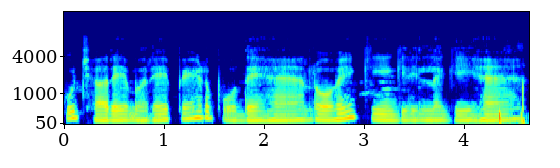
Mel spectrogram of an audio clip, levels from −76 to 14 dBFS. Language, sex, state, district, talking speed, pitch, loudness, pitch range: Hindi, male, Uttar Pradesh, Saharanpur, 140 wpm, 125 Hz, -22 LUFS, 125-135 Hz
